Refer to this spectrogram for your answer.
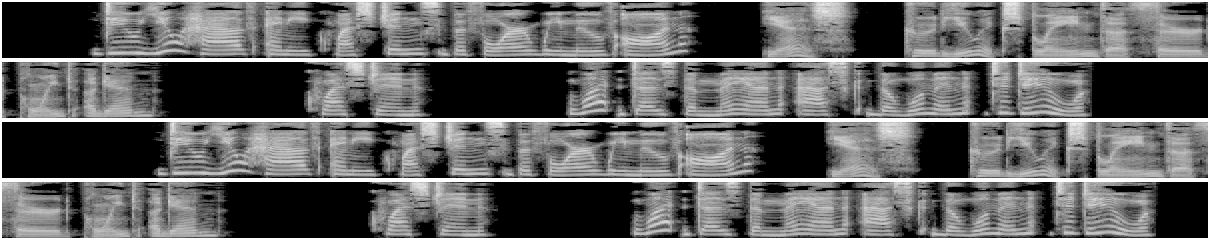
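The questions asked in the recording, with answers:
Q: What does the man ask the woman to do?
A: Explain the third point again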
